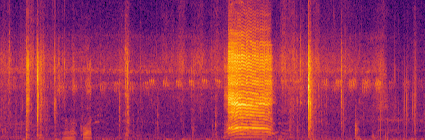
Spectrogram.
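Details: Garut sheep pen on a Ramadan morning during a ewe's triplet birth: low human talk and knocks first, then one loud, shaky, drawn-out bleat lasting about a second.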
